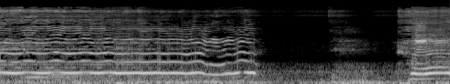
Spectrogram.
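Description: A man singing one long, high, wavering held note that breaks off about two and a half seconds in. Under it and after it there is a low, steady rumble of road noise inside the moving car.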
